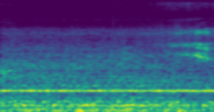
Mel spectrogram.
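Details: Payne furnace that clicked with orange LED but no heat, after cleaning, re-crimping a loose connection and bypassing a popped fuse for testing: inducer motor hums steadily at one pitch with even airflow rush, no rattle or scrape; normal running.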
